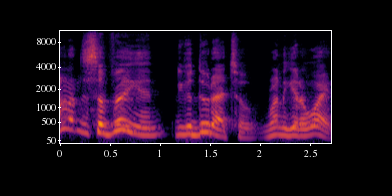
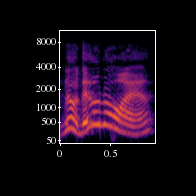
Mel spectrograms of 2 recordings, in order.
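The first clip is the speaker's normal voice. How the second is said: heated retort; 11 semitones higher, 3 dB louder than usual. Retold or imitated. Arguing with the officer.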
